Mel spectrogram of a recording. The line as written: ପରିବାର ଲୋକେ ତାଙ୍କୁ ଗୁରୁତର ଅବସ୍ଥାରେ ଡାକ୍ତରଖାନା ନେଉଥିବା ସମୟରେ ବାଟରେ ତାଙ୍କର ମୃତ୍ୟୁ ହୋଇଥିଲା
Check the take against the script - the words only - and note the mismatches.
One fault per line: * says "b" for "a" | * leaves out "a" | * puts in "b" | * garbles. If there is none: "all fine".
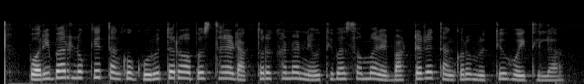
all fine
